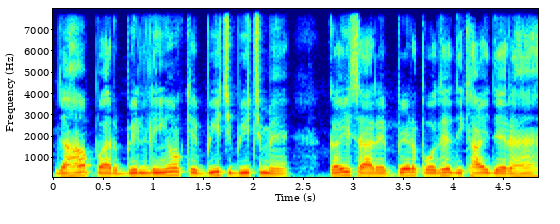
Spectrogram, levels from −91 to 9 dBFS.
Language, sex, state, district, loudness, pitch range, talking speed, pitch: Hindi, male, Jharkhand, Palamu, -13 LUFS, 130-145 Hz, 185 wpm, 140 Hz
